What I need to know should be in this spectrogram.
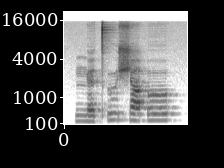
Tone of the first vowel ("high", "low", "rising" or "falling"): low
